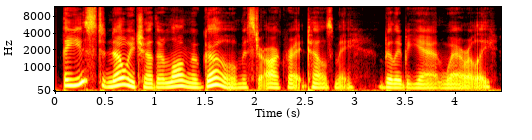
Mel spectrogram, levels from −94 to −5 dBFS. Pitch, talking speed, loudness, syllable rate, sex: 185 Hz, 200 wpm, -18 LUFS, 5.4 syllables/s, female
